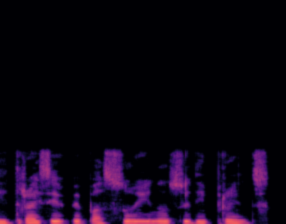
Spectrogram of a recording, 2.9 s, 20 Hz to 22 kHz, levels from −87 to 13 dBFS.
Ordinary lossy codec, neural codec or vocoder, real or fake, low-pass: none; none; real; 7.2 kHz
